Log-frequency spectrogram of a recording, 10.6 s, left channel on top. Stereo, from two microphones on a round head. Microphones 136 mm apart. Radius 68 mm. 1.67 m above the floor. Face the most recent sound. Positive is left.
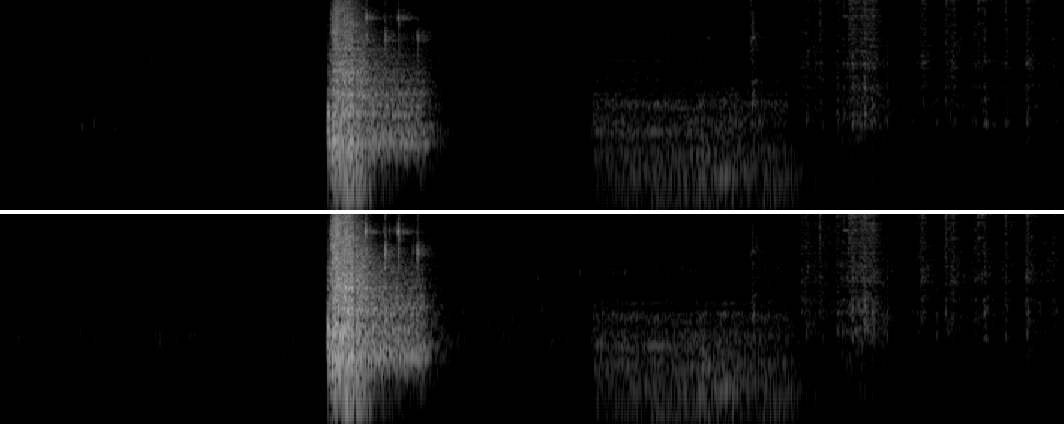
turn(degrees=-15)  # may be behind; listen again after turning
